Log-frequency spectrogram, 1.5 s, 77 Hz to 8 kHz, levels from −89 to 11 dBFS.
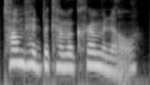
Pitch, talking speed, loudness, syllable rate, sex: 215 Hz, 200 wpm, -16 LUFS, 6.4 syllables/s, female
